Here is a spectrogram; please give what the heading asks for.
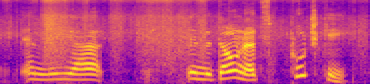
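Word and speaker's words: pączki: in the in the uh in the donuts poochki it's p a c z Ki and our his name is spelled p l a c z e k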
